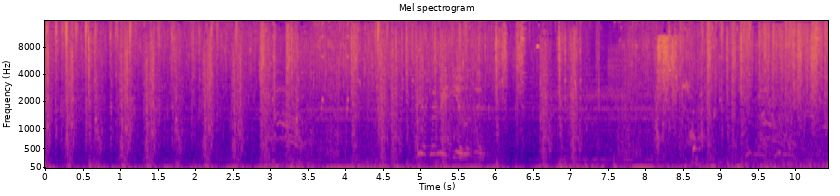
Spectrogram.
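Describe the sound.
Gunfire in a video game, many sharp, irregular shots and bursts cracking one after another, with a voice heard at times between them.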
